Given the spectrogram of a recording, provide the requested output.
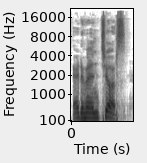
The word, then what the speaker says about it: adventures: एडवेंचर्स, देखिए यहाँ पे ADVENTURES, एडवेंचर्स. देखिए यहाँ पे टी के बाद यू है और लास्ट में RE है, तो क्या है कि इस TU का च उच्चारण होता है. क्या होता है? च.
